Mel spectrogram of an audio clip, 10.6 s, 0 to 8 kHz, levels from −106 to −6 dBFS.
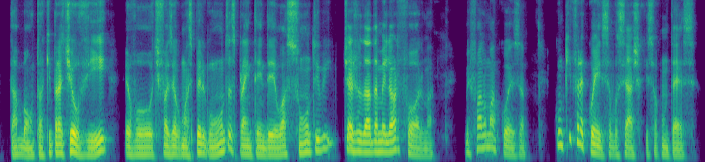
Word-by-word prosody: Tá 90 Hz, -, -2 dB
bom, 85 Hz, -3 st, -2 dB
estou 90 Hz, -, -5 dB
aqui 90 Hz, -, -4 dB
pra 115 Hz, -1 st, +4 dB
te 140 Hz, -, +4 dB
ouvir. 110 Hz, -, +4 dB, 0.2 s
Eu 100 Hz, -, 0 dB
vou 95 Hz, +1 st, 0 dB
te -, -, -4 dB
fazer 100 Hz, -2 st, +1 dB
algumas 95 Hz, -2 st, -1 dB
perguntas 115 Hz, +2 st, 0 dB
pra 105 Hz, -2 st, -1 dB
entender 95 Hz, 0 st, 0 dB
o 90 Hz, +2 st, +1 dB
assunto 115 Hz, +6 st, -1 dB
e 245 Hz, +6 st, -8 dB
te -, -, +2 dB
ajudar 130 Hz, -1 st, +6 dB
da 135 Hz, +1 st, +3 dB
melhor 135 Hz, +4 st, +3 dB
forma. 85 Hz, -, -4 dB, 0.5 s
Me -, -, -8 dB
fala 175 Hz, +1 st, -2 dB
uma 180 Hz, -3 st, -3 dB
coisa, 90 Hz, -, -5 dB, 0.4 s
com 215 Hz, 0 st, -2 dB
que 320 Hz, +9 st, -5 dB
frequência 125 Hz, -, +1 dB
você 95 Hz, -1 st, -5 dB
acha -, -, -1 dB
que -, -, -18 dB
isso -, -, -9 dB
acontece? 85 Hz, -3 st, -5 dB
100 Hz, 200 wpm, -23 LUFS, 90-130 Hz, 0.5 s, ajudar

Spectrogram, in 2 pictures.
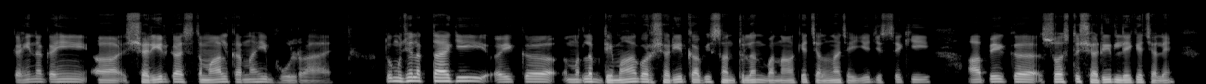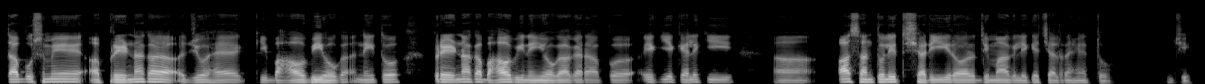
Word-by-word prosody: कहीं 105 Hz, +3 st, -5 dB
न 130 Hz, 0 st, -6 dB
कहीं 120 Hz, -1 st, -3 dB, 0.2 s
अ, 100 Hz, -1 st, -2 dB
शरीर 110 Hz, +3 st, +1 dB
का 125 Hz, -, +2 dB
इस्तेमाल 110 Hz, 0 st, -3 dB
करना 115 Hz, +1 st, -5 dB
ही 120 Hz, +1 st, -4 dB
भूल 90 Hz, 0 st, -9 dB
रहा 85 Hz, -2 st, -10 dB
है, 80 Hz, -, -15 dB, 0.5 s
तो 150 Hz, -, -4 dB
मुझे 155 Hz, +1 st, +1 dB
लगता 160 Hz, 0 st, +1 dB
है 155 Hz, 0 st, +6 dB
कि 160 Hz, +2 st, -1 dB, 0.4 s
एक 120 Hz, +1 st, -4 dB, 0.4 s
मतलब 115 Hz, +1 st, -2 dB
दिमाग़ 105 Hz, +6 st, +1 dB
और 120 Hz, -, +1 dB
शरीर 110 Hz, +3 st, -1 dB
का 105 Hz, -, +1 dB
भी 120 Hz, -, -5 dB
संतुलन 100 Hz, -1 st, -3 dB
बना 90 Hz, 0 st, -4 dB
के 110 Hz, -, -3 dB
चलना 95 Hz, 0 st, -3 dB
चाहिए, 90 Hz, +4 st, -7 dB
जिससे 110 Hz, +1 st, -8 dB
कि 110 Hz, 0 st, -8 dB, 0.4 s
आप 110 Hz, +3 st, -3 dB
एक 130 Hz, -2 st, -2 dB, 0.3 s
स्वस्थ 120 Hz, +2 st, 0 dB
शरीर 110 Hz, -1 st, +1 dB
लेके 105 Hz, 0 st, +1 dB
चलें, 95 Hz, +1 st, -5 dB, 0.4 s
तब 115 Hz, 0 st, +4 dB
उसमें 125 Hz, +1 st, +3 dB
अ, 110 Hz, -, 0 dB
प्रेरणा 110 Hz, +3 st, +5 dB
का 125 Hz, -, +7 dB, 0.3 s
जो 105 Hz, +1 st, +1 dB
है 100 Hz, +1 st, -1 dB, 0.2 s
कि 105 Hz, -, -4 dB
बहाव 100 Hz, +3 st, +2 dB
भी 110 Hz, +1 st, +6 dB
होगा, 100 Hz, +2 st, +2 dB
नहीं 105 Hz, -1 st, -1 dB
तो 110 Hz, 0 st, +1 dB, 0.4 s
प्रेरणा 115 Hz, 0 st, +6 dB
का 120 Hz, 0 st, +3 dB
बहाव 110 Hz, +4 st, +7 dB
भी 105 Hz, -1 st, +1 dB
नहीं 95 Hz, -1 st, +3 dB
होगा। 95 Hz, +1 st, +2 dB
अगर 100 Hz, 0 st, -2 dB
आप 100 Hz, +1 st, -6 dB
एक 115 Hz, -1 st, 0 dB
ये 120 Hz, +1 st, -1 dB
कह 105 Hz, -, +2 dB
ले 110 Hz, +2 st, -1 dB
कि 110 Hz, -1 st, -5 dB, 0.4 s
अ, 95 Hz, -, -7 dB, 0.6 s
असंतुलित 115 Hz, -1 st, +4 dB
शरीर 105 Hz, 0 st, +2 dB
और 100 Hz, 0 st, +2 dB
दिमाग़ 100 Hz, +1 st, -1 dB
लेके 95 Hz, +1 st, -2 dB
चल 95 Hz, -2 st, -4 dB
रहे 90 Hz, -1 st, -6 dB
हैं, 90 Hz, 0 st, -6 dB
तो। 85 Hz, -2 st, -11 dB, 0.5 s
जी। 85 Hz, -1 st, -12 dB
105 Hz, 185 wpm, -23 LUFS, 100-115 Hz, 0.6 s, का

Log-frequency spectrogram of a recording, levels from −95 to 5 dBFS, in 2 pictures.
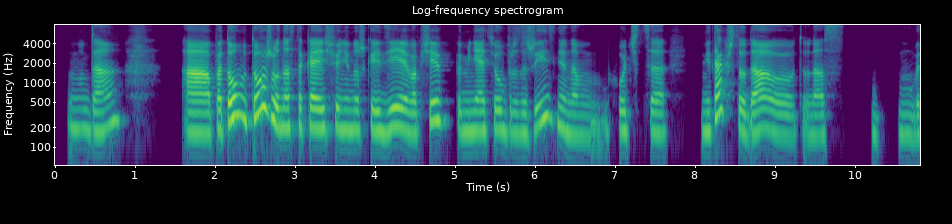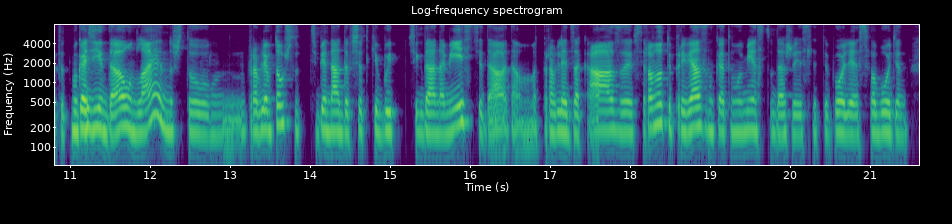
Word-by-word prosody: Ну 195 Hz, -2 st, -9 dB
да. 185 Hz, +8 st, -1 dB, 0.8 s
А 170 Hz, -1 st, +7 dB
потом 255 Hz, -, +6 dB
тоже 315 Hz, +1 st, +6 dB
у -, -, +3 dB
нас 200 Hz, 0 st, +1 dB
такая 200 Hz, 0 st, +4 dB
еще 200 Hz, +1 st, -2 dB
немножко 185 Hz, -1 st, -2 dB
идея 190 Hz, +2 st, +3 dB
вообще 245 Hz, +10 st, +1 dB, 0.2 s
поменять 180 Hz, 0 st, -2 dB
образ 170 Hz, -3 st, -4 dB
жизни. 225 Hz, -, -1 dB
Нам 160 Hz, -3 st, -8 dB
хочется 175 Hz, -1 st, -5 dB, 0.4 s
не 175 Hz, 0 st, -4 dB
так, 330 Hz, -, +5 dB
что, 185 Hz, -, -2 dB
да, 170 Hz, -2 st, +2 dB
вот 150 Hz, +1 st, -15 dB
у -, -, -10 dB
нас, 155 Hz, 0 st, -7 dB, 0.4 s
м, 160 Hz, -3 st, -12 dB, 0.2 s
м, 160 Hz, -2 st, -10 dB
этот 150 Hz, -1 st, -8 dB
магазин 190 Hz, +1 st, +4 dB
да, 160 Hz, +5 st, +4 dB
онлайн, 190 Hz, -, +1 dB
что, 170 Hz, -2 st, -6 dB
м, 160 Hz, +2 st, -12 dB
проблема 175 Hz, +1 st, -1 dB
в -, -, -25 dB
том, 220 Hz, +1 st, 0 dB
что 225 Hz, -7 st, -11 dB
тебе 185 Hz, +2 st, -3 dB
надо 175 Hz, -1 st, 0 dB
все-таки 175 Hz, +2 st, -8 dB
быть 175 Hz, +1 st, -2 dB
всегда 165 Hz, 0 st, -2 dB
на 160 Hz, -1 st, -4 dB
месте, 230 Hz, +8 st, -1 dB
да? -, -, -2 dB
Там -, -, -10 dB
отправлять 170 Hz, -1 st, -3 dB
заказы. 170 Hz, +1 st, +1 dB
Всё 170 Hz, +2 st, -14 dB
равно 200 Hz, +5 st, +1 dB
ты 220 Hz, -4 st, -8 dB
привязан 190 Hz, 0 st, +1 dB
к 180 Hz, -, -12 dB
этому 170 Hz, 0 st, -5 dB
месту 175 Hz, -1 st, -6 dB
даже, 160 Hz, 0 st, -5 dB
если 160 Hz, 0 st, -10 dB
ты 160 Hz, -1 st, -13 dB
более 160 Hz, -1 st, -1 dB
свободен, 165 Hz, -1 st, -5 dB
175 Hz, 165 wpm, -21 LUFS, 165-195 Hz, 0.8 s, А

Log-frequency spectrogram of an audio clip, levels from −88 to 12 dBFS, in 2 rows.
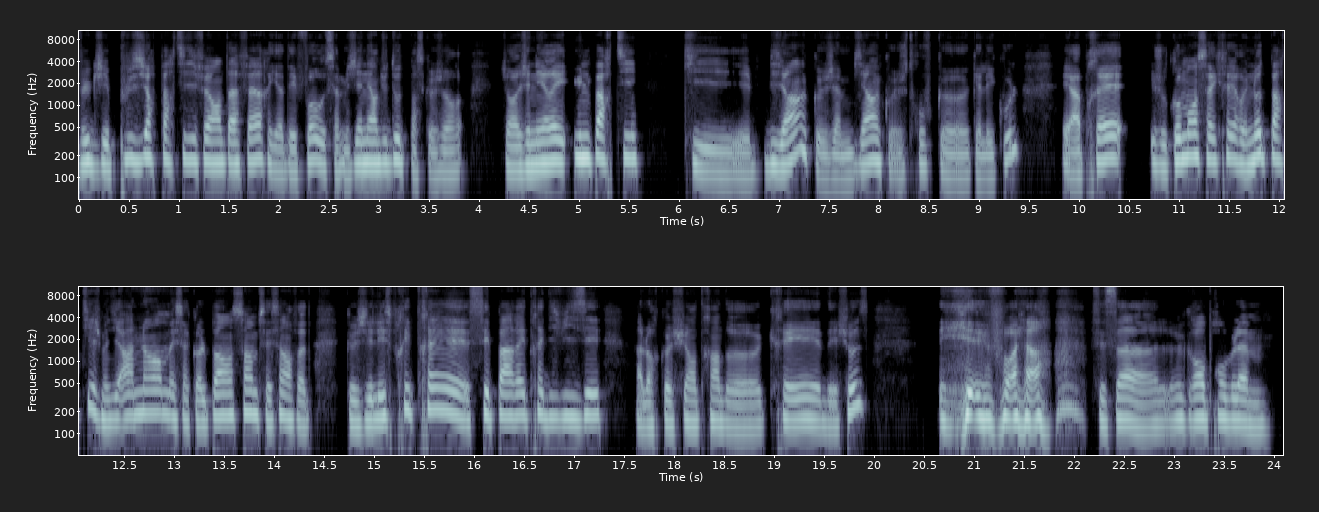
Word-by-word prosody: vu 160 Hz, +1 st, +3 dB
que 145 Hz, -, -3 dB
j'ai 145 Hz, 0 st, 0 dB
plusieurs 180 Hz, +5 st, 0 dB
parties 175 Hz, -1 st, -4 dB
différentes 165 Hz, -2 st, +1 dB
à 155 Hz, 0 st, +4 dB
faire, 170 Hz, +1 st, 0 dB
il 140 Hz, -, -3 dB
y -, -, -3 dB
a 125 Hz, -, -3 dB
des 125 Hz, -1 st, -3 dB
fois 165 Hz, +8 st, -1 dB
où 155 Hz, -, 0 dB
ça 130 Hz, -2 st, -6 dB
me 120 Hz, -, -5 dB
génère 155 Hz, +3 st, +3 dB
du 160 Hz, 0 st, 0 dB
doute 170 Hz, 0 st, 0 dB
parce 125 Hz, -4 st, -10 dB
que 120 Hz, -2 st, -8 dB
j'aur 120 Hz, +1 st, -6 dB, 0.4 s
j'aurais 135 Hz, -1 st, 0 dB
généré 160 Hz, +3 st, +4 dB
1 190 Hz, -1 st, +6 dB
partie 185 Hz, -1 st, +2 dB, 0.4 s
qui 120 Hz, -7 st, -4 dB
est 115 Hz, +2 st, -7 dB
bien, 155 Hz, +10 st, +2 dB
que 115 Hz, -5 st, -5 dB
j'aime 105 Hz, 0 st, -5 dB
bien, 160 Hz, +7 st, +1 dB
que 170 Hz, -, -10 dB
je 120 Hz, -, -11 dB
trouve 145 Hz, +1 st, -8 dB
que, 125 Hz, -, -8 dB, 0.2 s
heu, -, -, -8 dB
qu'elle 105 Hz, -1 st, -6 dB
est 105 Hz, -, -5 dB
cool 190 Hz, -, -4 dB, 0.4 s
et -, -, -1 dB
après, 185 Hz, +6 st, +3 dB, 0.2 s
je 150 Hz, -3 st, -3 dB
commence 185 Hz, +7 st, +3 dB
à 180 Hz, -, +3 dB
écrire 175 Hz, -1 st, -1 dB
1 150 Hz, +5 st, +2 dB
autre 200 Hz, -1 st, +4 dB
partie 185 Hz, +4 st, -1 dB
et -, -, +2 dB
je 170 Hz, -, -3 dB
me 150 Hz, -, -1 dB
dis: 155 Hz, +1 st, -2 dB
«Ah 175 Hz, +3 st, +1 dB
non, 195 Hz, +1 st, +2 dB
mais 175 Hz, -3 st, -1 dB
ça 155 Hz, -2 st, -4 dB
colle 145 Hz, -1 st, -2 dB
pas 175 Hz, +3 st, +2 dB
ensemble». 185 Hz, +2 st, +1 dB
C'est 150 Hz, -, -2 dB
ça, 175 Hz, +3 st, -1 dB
en 160 Hz, -, +1 dB
fait, 140 Hz, -2 st, -3 dB, 0.3 s
que 145 Hz, -, -2 dB
j'ai 150 Hz, +2 st, 0 dB
l'esprit 170 Hz, +6 st, 0 dB
très 205 Hz, -7 st, +2 dB
séparé, 175 Hz, +1 st, +2 dB
très 190 Hz, +2 st, -2 dB
divisé 170 Hz, +1 st, 0 dB, 0.3 s
alors 130 Hz, 0 st, -2 dB
que 145 Hz, -, 0 dB
je -, -, -8 dB
suis 155 Hz, -, -3 dB
en 140 Hz, -1 st, 0 dB
train 145 Hz, +1 st, -3 dB
de 130 Hz, -1 st, -3 dB
créer 150 Hz, -1 st, 0 dB
des 135 Hz, -1 st, -4 dB
choses 235 Hz, -, 0 dB, 0.7 s
et 155 Hz, +4 st, +5 dB
voilà, 155 Hz, -2 st, +3 dB, 0.4 s
c'est 145 Hz, -, -5 dB
ça, 135 Hz, -3 st, +1 dB
heu, 135 Hz, 0 st, -6 dB
le 155 Hz, -, 0 dB
grand 160 Hz, +1 st, +2 dB
problème. 150 Hz, -5 st, 0 dB
155 Hz, 220 wpm, -22 LUFS, 140-175 Hz, 0.7 s, 1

